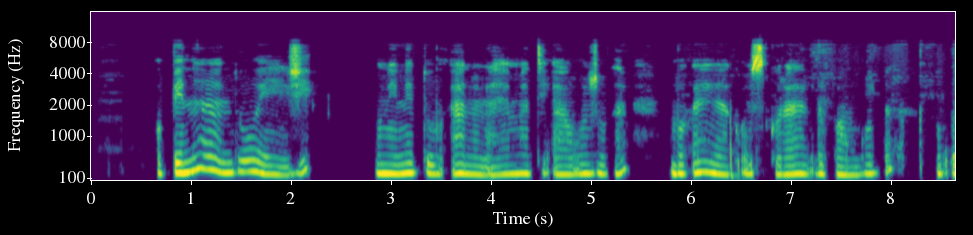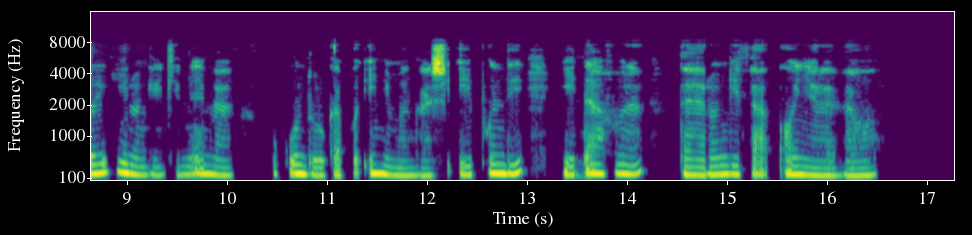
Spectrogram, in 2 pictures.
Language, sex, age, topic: Oshiwambo, male, 18-24, finance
